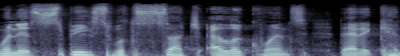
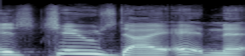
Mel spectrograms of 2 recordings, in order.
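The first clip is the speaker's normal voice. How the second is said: put-on British accent, higher pitch; 4 semitones higher than usual. Reading "British people be like" memes aloud: mock British accent. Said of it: "British people be like".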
